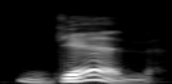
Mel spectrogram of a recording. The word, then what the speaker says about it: Gen: And his first name is pronounced Gen.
